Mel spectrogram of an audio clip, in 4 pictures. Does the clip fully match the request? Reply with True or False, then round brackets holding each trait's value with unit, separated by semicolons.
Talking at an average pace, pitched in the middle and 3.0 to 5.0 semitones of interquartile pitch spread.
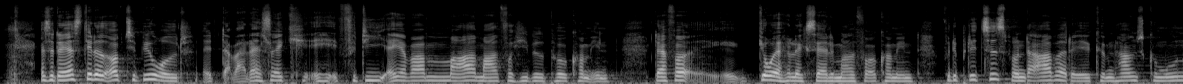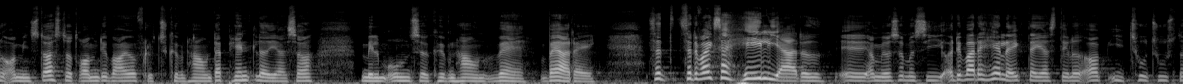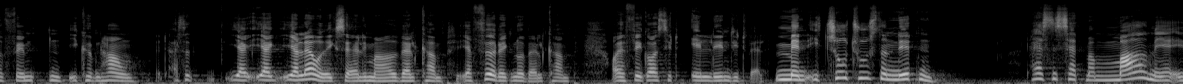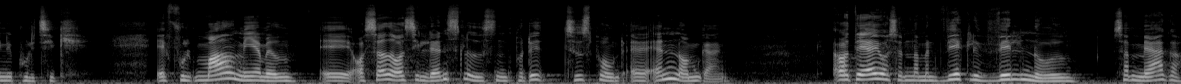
True (200 wpm; 175 Hz; 3.7 semitones)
